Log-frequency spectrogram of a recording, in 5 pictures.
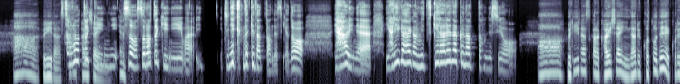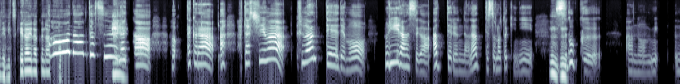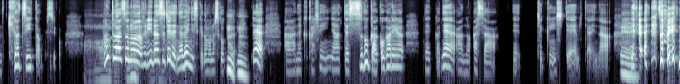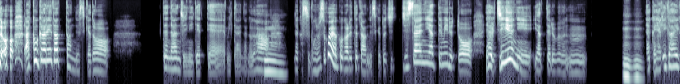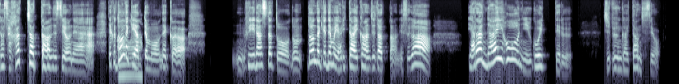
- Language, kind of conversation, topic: Japanese, podcast, 仕事でやりがいをどう見つけましたか？
- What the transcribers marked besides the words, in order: laughing while speaking: "いちねんかん だけだったんですけど"; joyful: "そうなんです"; laughing while speaking: "で、そういうの"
